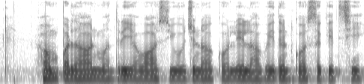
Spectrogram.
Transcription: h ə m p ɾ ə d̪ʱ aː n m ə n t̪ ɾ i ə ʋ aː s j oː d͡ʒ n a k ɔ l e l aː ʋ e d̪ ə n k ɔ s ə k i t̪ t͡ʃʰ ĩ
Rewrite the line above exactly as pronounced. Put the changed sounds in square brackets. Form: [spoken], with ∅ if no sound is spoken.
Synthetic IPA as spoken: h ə m p ɾ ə d̪ʱ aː n m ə n t̪ ɾ i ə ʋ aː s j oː d͡ʒ n a k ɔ l e l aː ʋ e d̪ ə n k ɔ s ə k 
